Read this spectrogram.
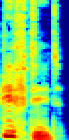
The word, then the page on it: gifted: British English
